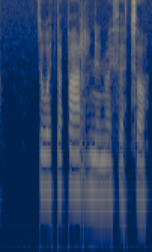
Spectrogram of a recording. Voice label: "barn", Welsh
